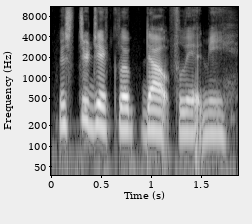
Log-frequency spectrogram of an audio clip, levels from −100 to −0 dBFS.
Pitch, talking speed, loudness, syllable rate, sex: 170 Hz, 190 wpm, -17 LUFS, 5.4 syllables/s, female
